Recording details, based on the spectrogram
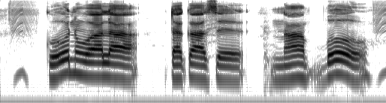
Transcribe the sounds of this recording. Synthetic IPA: koːnʋaːlaː | ʈəkaːseː | naːp̚ | boː

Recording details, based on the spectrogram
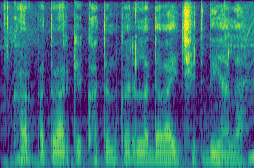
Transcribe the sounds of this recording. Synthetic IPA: kʰəɾpət̪ʋaɾkekʰət̪əmkəɾelad̪əʋait͡ʃʰiʈd̪ijala

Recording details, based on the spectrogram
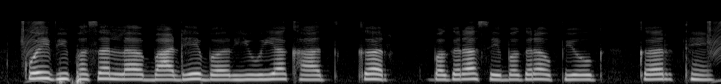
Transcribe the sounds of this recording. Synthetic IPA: koːibʱipʰɐsəlːabaːɖʱebɐɾjuːɾijakʰaːd̪ | kəɾ | bɐɡɾasebɐɡɾaʊpjoːɡ | kɐɾt̪ʰẽː

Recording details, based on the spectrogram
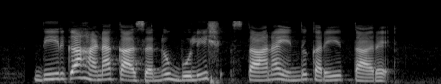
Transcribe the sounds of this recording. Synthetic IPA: d̪iːɾɡɐɦɐɳɐkaːsɐnːubuliʂst̪ʰaːnɐe̞nd̪ukɐɾejut̪ːaːɾe̞

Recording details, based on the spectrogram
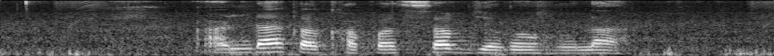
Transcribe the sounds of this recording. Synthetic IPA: ə̰ɳɖakakʰəpət̪səb̚d͡ʒəɡə̃ɦola

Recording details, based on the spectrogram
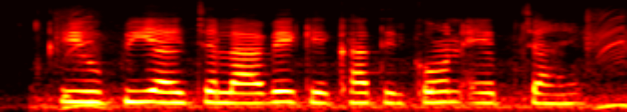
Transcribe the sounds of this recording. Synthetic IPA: jupiaːit͡ʃəlaːʋekekʰaːt̪ɪɾkɔːneːpt͡ʃaːɦẽː

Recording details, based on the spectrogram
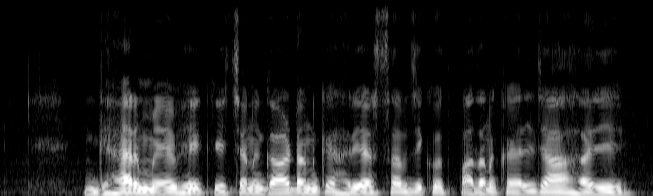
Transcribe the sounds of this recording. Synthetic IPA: ɡʱɛɾmebʱikit͡ʃənɡaːɾɖənkeɦəɾijaɾsəbd͡ʒikeʊt̪pad̪ənkəɦeld͡ʒaɦəi

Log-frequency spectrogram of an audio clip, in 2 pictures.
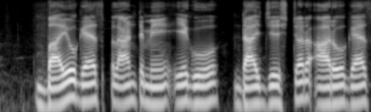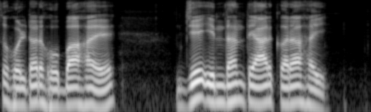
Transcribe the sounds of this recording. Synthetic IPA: baːjoɡɛːsplãːɳʈmẽʔeːɡo | ɖaːɪd͡ʒesʈəɾaːɾoɡɛːsɦoːlɖəɾɦoːbaɦə | d͡ʒeːɪnd̪ʱənt̪jaːɾkəɾəɦəi

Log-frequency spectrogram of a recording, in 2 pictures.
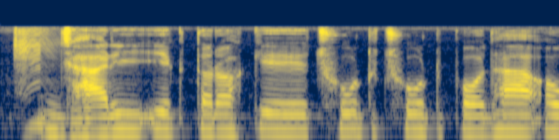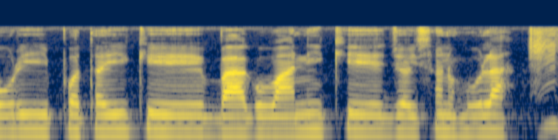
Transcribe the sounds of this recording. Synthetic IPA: d͡ʒʱaɾiekt̪əɾəɦket͡ʃʰoʈt͡ʃʰoʈpɔːd̪ʱaɔʊɾipət̪əikebaɡwanikʰed͡ʒəjsənɦola

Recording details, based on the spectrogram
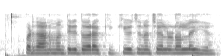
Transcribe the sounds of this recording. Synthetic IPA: pɾəd̪ʱanmə̃nt̪ɾid̪waɾakikijut͡ʃnat͡ʃəlɽ̤ələiɦɛ

